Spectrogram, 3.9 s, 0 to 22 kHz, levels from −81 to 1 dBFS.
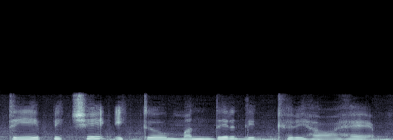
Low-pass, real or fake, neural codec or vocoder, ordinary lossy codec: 7.2 kHz; fake; codec, 16 kHz, 0.8 kbps, ZipCodec; none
